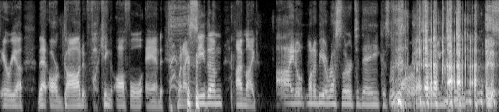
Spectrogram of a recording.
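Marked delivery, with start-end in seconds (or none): 5.5-9.9 loud, whiny mock wail; mock whine. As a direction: wail it like a sulking kid. Dreading awful rings, mock complaint.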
